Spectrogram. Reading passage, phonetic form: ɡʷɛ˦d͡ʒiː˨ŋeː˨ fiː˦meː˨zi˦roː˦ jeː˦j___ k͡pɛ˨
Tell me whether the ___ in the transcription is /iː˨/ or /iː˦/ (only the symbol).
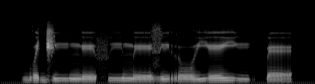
iː˨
